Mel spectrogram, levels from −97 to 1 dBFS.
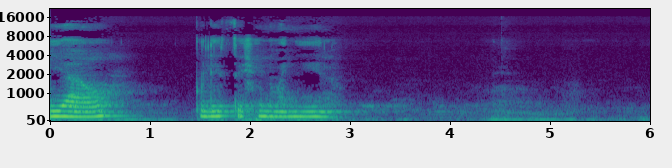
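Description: Low-bitrate audio saved at a high bitrate, throughout: the speech stops dead above 16.6 kHz, likely an earlier low-bitrate MP3 cut-off the re-encode cannot restore.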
